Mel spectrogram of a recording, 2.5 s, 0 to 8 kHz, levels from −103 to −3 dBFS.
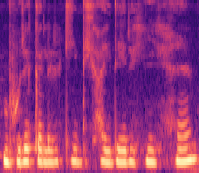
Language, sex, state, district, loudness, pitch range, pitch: Hindi, female, Himachal Pradesh, Shimla, -15 LUFS, 205-220 Hz, 215 Hz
